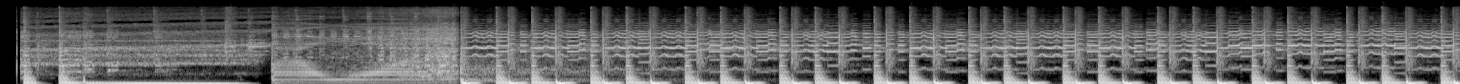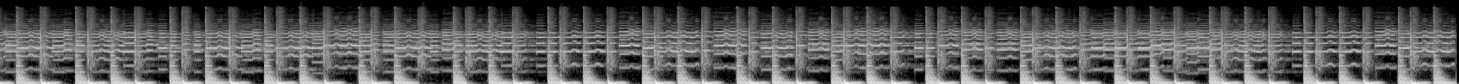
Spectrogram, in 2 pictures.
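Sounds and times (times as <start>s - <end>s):
davul and zurna playing halay: 0.4s - 29.1s.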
